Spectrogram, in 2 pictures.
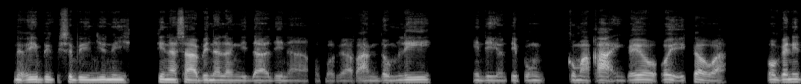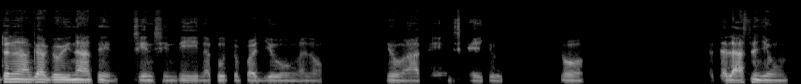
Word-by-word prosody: Na -, -, +2 dB
ibig 115 Hz, 0 st, +3 dB
ko -, -, -13 dB
sabihin, 105 Hz, -2 st, +3 dB
yon 110 Hz, 0 st, +6 dB
ay -, -, +2 dB, 0.3 s
sinasabi 110 Hz, -4 st, +5 dB
na 100 Hz, -, +3 dB
lang 95 Hz, -1 st, -2 dB
ni 90 Hz, -, -6 dB
daddy 90 Hz, +1 st, -1 dB
na 90 Hz, -2 st, -8 dB
kumbaga 80 Hz, +1 st, -11 dB
randomly, 95 Hz, +6 st, 0 dB, 0.4 s
hindi 95 Hz, -1 st, -4 dB
yung 90 Hz, -, -7 dB
tipong 95 Hz, -1 st, -5 dB, 0.2 s
kumakain 90 Hz, -, +4 dB
kayo, 105 Hz, +2 st, +3 dB
"Oy -, -, +2 dB
ikaw -, -, +2 dB
ah, -, -, -11 dB, 0.4 s
o 110 Hz, -, +3 dB
ganito 115 Hz, +3 st, +4 dB
na 120 Hz, -1 st, +3 dB
ang 115 Hz, -, 0 dB
gagawin 110 Hz, -1 st, +2 dB
natin 105 Hz, -6 st, -2 dB
since 95 Hz, -1 st, -7 dB
hindi 95 Hz, +1 st, -7 dB
natutupad 95 Hz, -2 st, -7 dB
yung 90 Hz, -1 st, -8 dB
ano, 85 Hz, -1 st, -14 dB, 0.7 s
yung 95 Hz, -2 st, -5 dB
ating 85 Hz, 0 st, -10 dB
schedule." 85 Hz, -2 st, -11 dB, 0.6 s
So 90 Hz, -2 st, -5 dB, 1.3 s
Kadalasan 100 Hz, +2 st, 0 dB
yung, 95 Hz, -1 st, -6 dB
95 Hz, 145 wpm, -24 LUFS, 90-110 Hz, 1.3 s, yon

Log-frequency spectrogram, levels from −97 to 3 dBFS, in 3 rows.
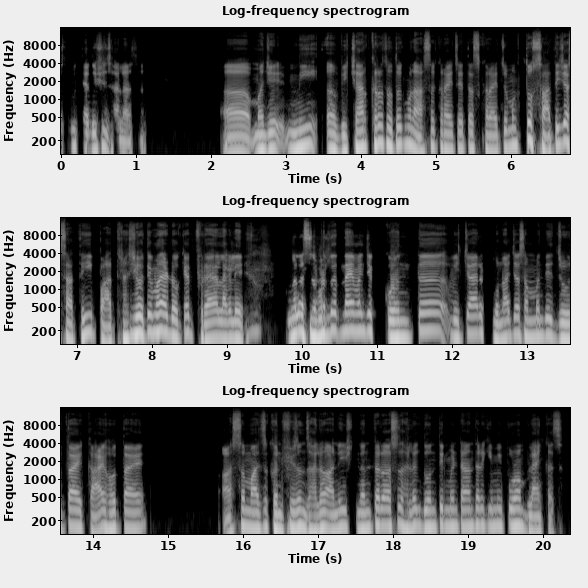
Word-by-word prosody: त्यादिवशी 135 Hz, -1 st, -4 dB
झाला 110 Hz, -5 st, -8 dB
असत. 90 Hz, +1 st, -12 dB, 1.1 s
अ, -, -, -5 dB, 0.3 s
म्हणजे 125 Hz, +4 st, +2 dB
मी 150 Hz, +5 st, +3 dB
अ, 135 Hz, -, 0 dB
विचार 145 Hz, +5 st, +3 dB
करत 175 Hz, +1 st, +1 dB
होतो 165 Hz, +2 st, +2 dB
की 170 Hz, -, -7 dB
मला 150 Hz, -6 st, +1 dB
असं 115 Hz, +7 st, -3 dB
करायचंय, 135 Hz, -1 st, -2 dB
तसं 135 Hz, -, -4 dB
करायचंय, 125 Hz, +3 st, -2 dB
मग 160 Hz, +1 st, +1 dB
तो 200 Hz, -, +4 dB
सातीच्या 165 Hz, +7 st, -1 dB
साती 155 Hz, +5 st, 0 dB
पात्र 120 Hz, +1 st, +1 dB
जे 165 Hz, +5 st, +5 dB
होते 175 Hz, +2 st, +3 dB
माझ्या 190 Hz, +1 st, +3 dB
डोक्यात 160 Hz, +3 st, 0 dB
फिरायला 140 Hz, +1 st, +1 dB
लागले. 140 Hz, 0 st, +2 dB, 0.7 s
मला 180 Hz, +3 st, +5 dB
समजलच 165 Hz, +6 st, +5 dB
नाही 195 Hz, +1 st, +2 dB
म्हणजे 195 Hz, 0 st, -1 dB, 0.2 s
कोणतं 160 Hz, +7 st, +2 dB
विचार 175 Hz, +5 st, -3 dB, 0.2 s
कोणाच्या 145 Hz, +5 st, -1 dB
संबंधी 155 Hz, +1 st, 0 dB
जुळतंय, 135 Hz, +3 st, +2 dB
काय 130 Hz, +4 st, -3 dB
होतंय? 140 Hz, 0 st, -1 dB, 1.2 s
असं 120 Hz, +7 st, -4 dB
माझं 140 Hz, 0 st, 0 dB
कन्फ्युजन 140 Hz, +2 st, +3 dB
झालं 125 Hz, +2 st, +2 dB
आणि 135 Hz, +3 st, -1 dB, 0.2 s
नंतर 140 Hz, +4 st, 0 dB
असं 160 Hz, +1 st, -3 dB
झालं 140 Hz, +1 st, 0 dB
की 155 Hz, -, -5 dB
2-3 150 Hz, +2 st, -1 dB
मिनिटानंतर 155 Hz, +1 st, -2 dB
की 155 Hz, -, -5 dB
मी 155 Hz, 0 st, -2 dB
पूर्ण 160 Hz, -1 st, +1 dB
ब्लँकच. 115 Hz, -5 st, -5 dB
145 Hz, 155 wpm, -26 LUFS, 135-160 Hz, 1.2 s, जे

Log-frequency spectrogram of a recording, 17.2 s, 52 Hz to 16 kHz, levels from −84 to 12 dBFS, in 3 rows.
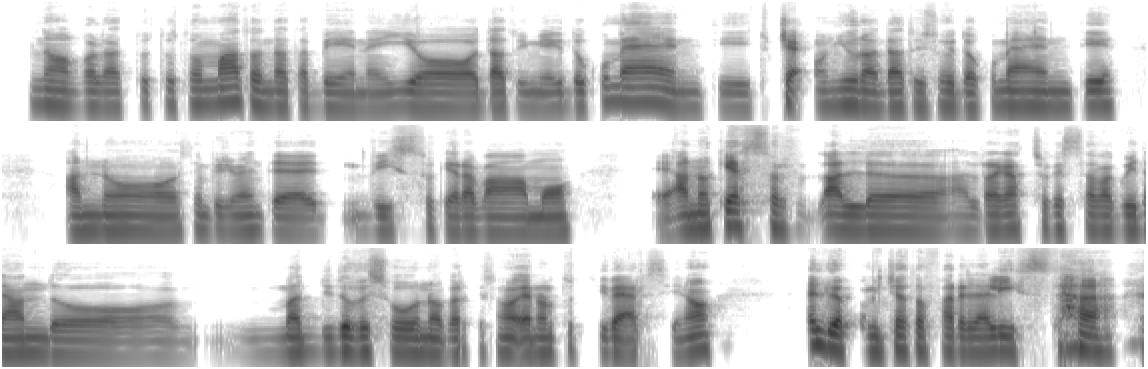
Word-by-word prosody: No 120 Hz, -2 st, -2 dB
va 115 Hz, -, -6 dB
allora, 110 Hz, -1 st, -3 dB
tutto 120 Hz, +1 st, -13 dB
sommato 130 Hz, +2 st, 0 dB
è -, -, +2 dB
andata 110 Hz, -1 st, -4 dB
bene, 105 Hz, -1 st, -6 dB
io 110 Hz, +1 st, -2 dB
ho 105 Hz, 0 st, +2 dB
dato 110 Hz, +1 st, -2 dB
i -, -, -9 dB
miei 105 Hz, 0 st, -7 dB
documenti 110 Hz, -4 st, -2 dB
c -, -, -29 dB
cioè, -, -, +1 dB
ognuno 115 Hz, 0 st, -1 dB
ha -, -, +1 dB
dato 110 Hz, +1 st, -1 dB
i -, -, -4 dB
suoi 115 Hz, +1 st, -5 dB
documenti, 115 Hz, +1 st, -2 dB, 0.4 s
hanno 105 Hz, -1 st, 0 dB
semplicemente 105 Hz, -3 st, -3 dB
visto 105 Hz, +1 st, -10 dB
chi 105 Hz, -, -4 dB
eravamo 100 Hz, 0 st, +1 dB, 0.3 s
e -, -, -7 dB
hanno 110 Hz, +3 st, +4 dB
chiesto 130 Hz, +1 st, +5 dB
al -, -, -6 dB
f 115 Hz, -, -23 dB
al 110 Hz, -1 st, +4 dB
al 105 Hz, -1 st, 0 dB
ragazzo 110 Hz, 0 st, +1 dB
che 110 Hz, -, -5 dB
stava 110 Hz, 0 st, -2 dB
guidando: 100 Hz, -4 st, -1 dB, 0.2 s
"Ma 105 Hz, +1 st, -2 dB
di 115 Hz, 0 st, -7 dB
dove 115 Hz, 0 st, +4 dB
sono?" 110 Hz, -2 st, +1 dB
Perché 105 Hz, +1 st, -4 dB
sono 110 Hz, -1 st, +2 dB
erano 110 Hz, +1 st, +4 dB
tutti -, -, -16 dB
versi, -, -, +2 dB
no, 125 Hz, +3 st, +3 dB, 0.4 s
e 160 Hz, -, +4 dB
lui 150 Hz, -4 st, +8 dB
ha 130 Hz, -, +8 dB
cominciato 120 Hz, +1 st, 0 dB
a -, -, +1 dB
fare 115 Hz, -1 st, +1 dB
la 110 Hz, -, +4 dB
lista: 120 Hz, +1 st, +5 dB
110 Hz, 195 wpm, -25 LUFS, 105-115 Hz, 0.4 s, lui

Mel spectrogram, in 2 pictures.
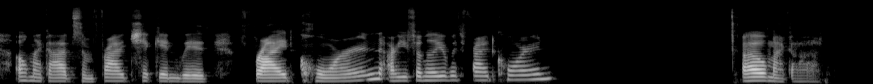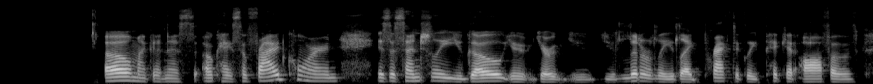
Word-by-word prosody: "Oh 180 Hz, -, 0 dB
my 170 Hz, -2 st, -5 dB
god, 155 Hz, -1 st, -1 dB
some 145 Hz, -3 st, -7 dB
fried 160 Hz, +1 st, 0 dB
chicken 155 Hz, -3 st, -1 dB
with 140 Hz, -2 st, -1 dB, 0.4 s
fried 155 Hz, 0 st, +6 dB
corn." 165 Hz, +9 st, -2 dB
Are 165 Hz, -8 st, -2 dB
you 175 Hz, 0 st, -4 dB
familiar 190 Hz, +1 st, -1 dB
with 200 Hz, 0 st, -8 dB
fried 195 Hz, 0 st, -3 dB
corn? 225 Hz, +4 st, -4 dB, 1.9 s
Oh, 175 Hz, +2 st, +9 dB
my 155 Hz, -5 st, -4 dB
god. 135 Hz, 0 st, -15 dB, 1.5 s
Oh, 180 Hz, +3 st, +8 dB
my 155 Hz, -4 st, -5 dB
goodness, 140 Hz, -1 st, -9 dB
okay, 150 Hz, -1 st, -3 dB
so 150 Hz, +3 st, -7 dB
fried 175 Hz, +9 st, +2 dB
corn 160 Hz, -9 st, -5 dB, 0.4 s
is 160 Hz, 0 st, -2 dB
essentially, 165 Hz, 0 st, -1 dB
you 140 Hz, -3 st, -4 dB
go 150 Hz, +4 st, +5 dB
you're 130 Hz, -3 st, -5 dB
you're 120 Hz, -, -2 dB
you 115 Hz, 0 st, -16 dB
you 120 Hz, -1 st, -12 dB
literally, 140 Hz, -4 st, -1 dB
like, 120 Hz, -2 st, 0 dB
practically 155 Hz, -5 st, -2 dB
pick 155 Hz, -, -7 dB
it 140 Hz, -, -1 dB
off 130 Hz, +1 st, +2 dB
of, 120 Hz, -1 st, -3 dB
155 Hz, 135 wpm, -23 LUFS, 140-175 Hz, 1.9 s, Oh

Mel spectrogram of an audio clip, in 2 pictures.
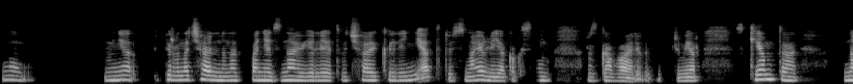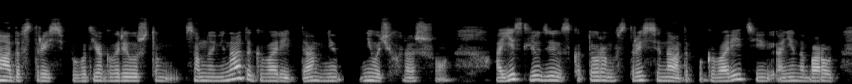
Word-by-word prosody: ну, 200 Hz, -1 st, -5 dB, 0.7 s
мне 205 Hz, +2 st, 0 dB, 0.2 s
первоначально 205 Hz, -2 st, +2 dB
надо 190 Hz, 0 st, -1 dB
понять, 195 Hz, -2 st, +3 dB
знаю 190 Hz, -1 st, +2 dB
я 185 Hz, -, +1 dB
ли 180 Hz, -, -1 dB
этого 180 Hz, 0 st, -2 dB
человека 190 Hz, -1 st, +1 dB
или 185 Hz, 0 st, -2 dB
нет. 195 Hz, -4 st, +1 dB
То 165 Hz, -, -7 dB
есть 165 Hz, -, -5 dB
знаю 190 Hz, +2 st, +2 dB
ли 175 Hz, -, +1 dB
я, 170 Hz, -, +1 dB
как -, -, -7 dB
с -, -, -8 dB
ним 185 Hz, 0 st, -4 dB, 0.3 s
разговаривать. 165 Hz, -3 st, -1 dB
Например, 170 Hz, +1 st, -2 dB, 0.3 s
с -, -, -10 dB
кем-то 225 Hz, -5 st, +3 dB, 0.4 s
надо 185 Hz, -3 st, +6 dB
в 160 Hz, -, -5 dB
стрессе 160 Hz, -1 st, -1 dB
по 150 Hz, -, -5 dB
Вот 160 Hz, +1 st, -4 dB
я 175 Hz, -, +3 dB
говорила, 170 Hz, 0 st, +1 dB
что 175 Hz, -, -2 dB
м 170 Hz, -, -8 dB
со 180 Hz, -, -1 dB
мной 175 Hz, 0 st, -1 dB
не 175 Hz, -, -2 dB
надо 245 Hz, 0 st, +6 dB
говорить, 170 Hz, -3 st, -1 dB
да, 165 Hz, +3 st, +2 dB
мне 170 Hz, -1 st, -3 dB, 0.2 s
не 180 Hz, +1 st, 0 dB
очень 160 Hz, -2 st, -1 dB
хорошо. 155 Hz, +5 st, -4 dB, 0.4 s
А 160 Hz, -, +2 dB
есть 230 Hz, +4 st, +3 dB
люди, 195 Hz, -3 st, +2 dB
с -, -, -5 dB
которым 185 Hz, -2 st, 0 dB
в 175 Hz, -, -9 dB
стрессе 190 Hz, -1 st, 0 dB
надо 170 Hz, -3 st, +2 dB
поговорить, 205 Hz, +10 st, +1 dB
и 165 Hz, -1 st, -3 dB
они 170 Hz, +2 st, -1 dB
наоборот, 165 Hz, -1 st, +2 dB
180 Hz, 195 wpm, -24 LUFS, 170-195 Hz, 0.7 s, надо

